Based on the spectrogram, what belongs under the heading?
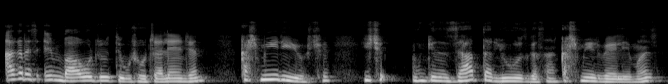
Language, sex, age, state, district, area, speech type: Kashmiri, male, 45-60, Jammu and Kashmir, Ganderbal, urban, spontaneous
